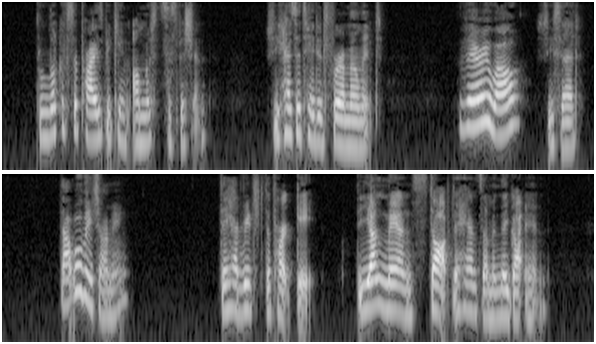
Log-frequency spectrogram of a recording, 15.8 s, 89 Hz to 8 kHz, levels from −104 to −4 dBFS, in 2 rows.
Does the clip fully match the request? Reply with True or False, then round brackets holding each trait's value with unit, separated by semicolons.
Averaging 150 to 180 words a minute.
False (135 wpm)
